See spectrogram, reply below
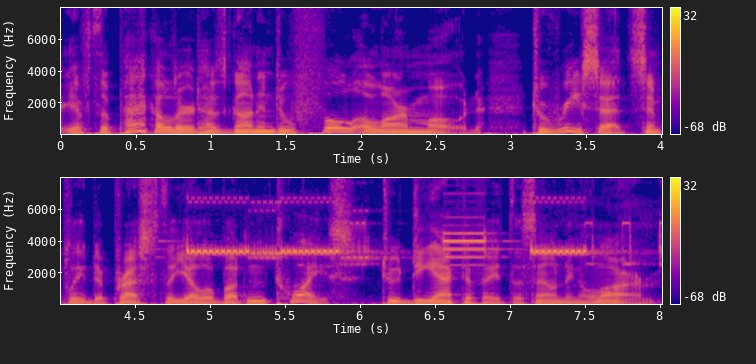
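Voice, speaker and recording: A man reading scripted instructional narration in a measured, procedural, clearly phrased manner, as for a training video. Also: fairly low pitch, very noisy.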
